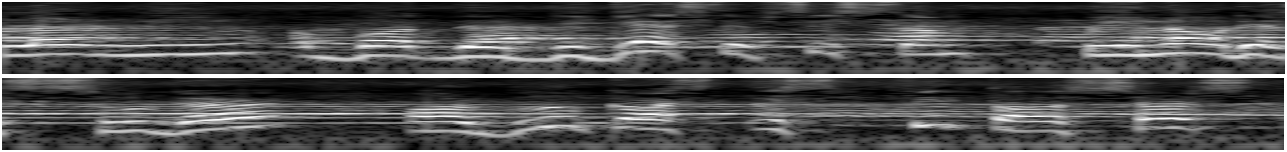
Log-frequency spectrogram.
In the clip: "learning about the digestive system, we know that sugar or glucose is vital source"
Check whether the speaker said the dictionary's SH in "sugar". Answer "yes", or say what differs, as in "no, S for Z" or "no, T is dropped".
no, S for SH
